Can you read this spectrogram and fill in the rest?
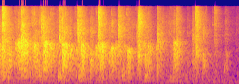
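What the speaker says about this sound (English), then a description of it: "a round of applause for them" Audience applause at a Cybersalon games-culture event: dense, sustained clapping from a live crowd, fairly loud and steady across the whole stretch with no talk over it.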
